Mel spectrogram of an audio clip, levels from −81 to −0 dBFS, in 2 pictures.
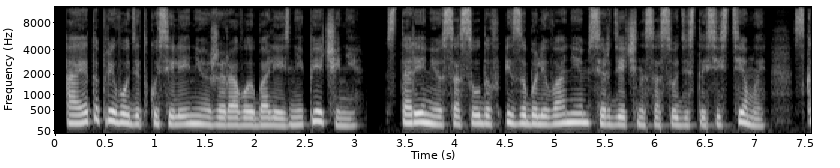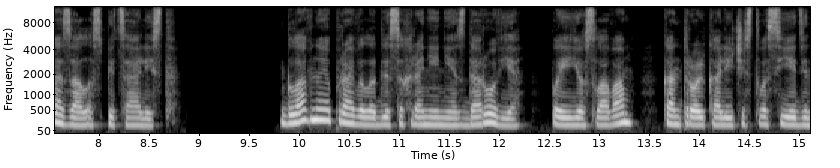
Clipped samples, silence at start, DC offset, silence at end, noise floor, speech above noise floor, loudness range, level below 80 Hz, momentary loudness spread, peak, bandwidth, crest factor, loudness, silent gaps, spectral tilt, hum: under 0.1%; 0.1 s; under 0.1%; 0 s; under -90 dBFS; over 70 dB; 3 LU; -66 dBFS; 8 LU; -6 dBFS; 12 kHz; 16 dB; -21 LUFS; 8.96-9.68 s; -5.5 dB/octave; none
